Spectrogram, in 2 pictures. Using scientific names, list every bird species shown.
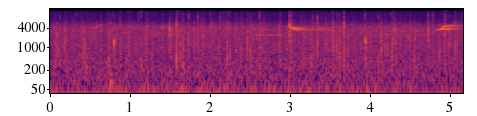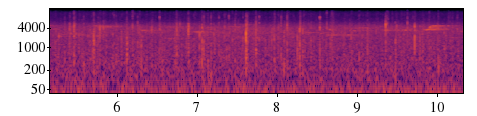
Drepanis coccinea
